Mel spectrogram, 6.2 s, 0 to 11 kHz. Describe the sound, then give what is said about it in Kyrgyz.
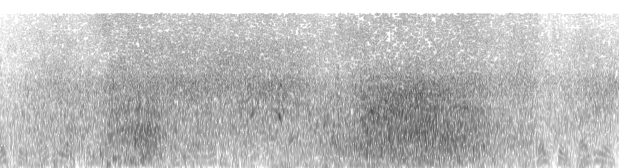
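Large waves on Lake Issyk-Kul, whipped up by a strong wind of 21–22 metres per second: a steady roaring wash of surf mixed with rushing wind noise, swelling louder in two broad surges. “Секундасына 21-22 метр ылдамдыкта соккон шамал 17 июнь күнү Ысык Көл суусуна ушундай чоң толкун жаратты.”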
